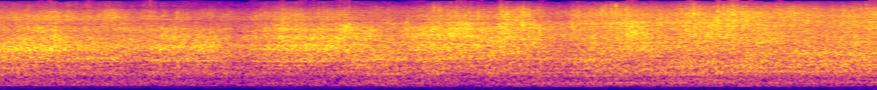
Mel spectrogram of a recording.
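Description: A pack of dirt-track hobby stock race cars at racing speed, their engines merging into one loud, steady drone.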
